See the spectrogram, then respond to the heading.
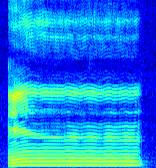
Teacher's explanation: بعد از نون سین آمده، سین نه به هست که نون رو به میم تبدیل کنیم، نه حرف یرملون هست که نون رو به حرف بعدیش تبدیل کنیم، نه حرف حلقی هست که نون همونطوری که باید ادا بشه، بلکه قاعده اخفا صورت میگیره، نون از بینی ادا میشه، مقداری هم نگه میداریم صدا رو در بینی.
